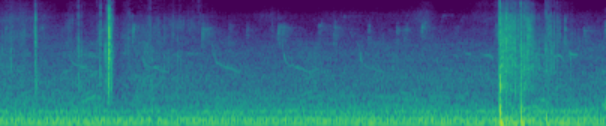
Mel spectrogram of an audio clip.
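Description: A fishing rod is cast, a short swish about three seconds in, after faint clicks from the baitcasting reel being handled. A steady low hum runs underneath.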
